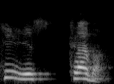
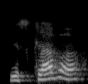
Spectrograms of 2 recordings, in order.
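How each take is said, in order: First: The pitch falls at the end. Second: The pitch falls and then rises. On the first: It is a plain statement. "With a falling means it's a statement" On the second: Something negative is implied but left unsaid. "with a fall rise, you understand it"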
